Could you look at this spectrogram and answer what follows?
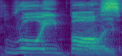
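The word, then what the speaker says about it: rooibos: rory boss before and people always say you're saying it wrong so i don't know how you're roy boss roy boss pronounced roy boss only grows wildly in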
